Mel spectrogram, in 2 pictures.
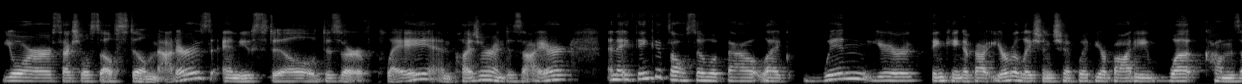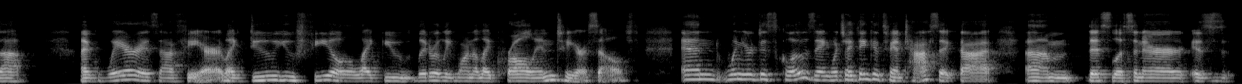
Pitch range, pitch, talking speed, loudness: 150-195 Hz, 165 Hz, 155 wpm, -25 LUFS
